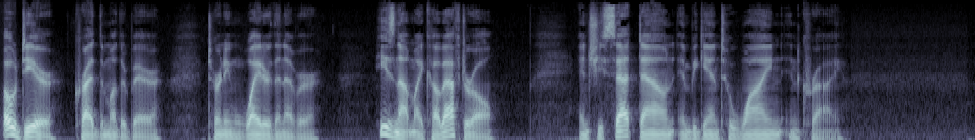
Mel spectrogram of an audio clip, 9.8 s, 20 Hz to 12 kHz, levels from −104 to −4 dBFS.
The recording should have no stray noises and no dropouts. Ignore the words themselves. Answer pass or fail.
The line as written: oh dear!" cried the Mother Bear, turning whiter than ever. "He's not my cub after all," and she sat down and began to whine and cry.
pass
